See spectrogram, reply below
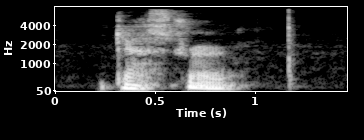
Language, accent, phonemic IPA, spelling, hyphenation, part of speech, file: English, Southern England, /ˈɡæstɹəʊ-/, gastro-, gas‧tro-, prefix, LL-Q1860 (eng)-gastro-.wav
- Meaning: 1. Of or relating to the stomach 2. Of or relating to cooking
